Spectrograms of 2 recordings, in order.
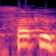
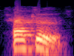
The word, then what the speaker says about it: subtle: SUBTLE subtle. ए beta उच्चारण होबनी. It is pronounced as subtle. Subtle नुहे. अनेक कई बार मैं सुनी subtle, but that is a wrong pronunciation. It is subtle.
